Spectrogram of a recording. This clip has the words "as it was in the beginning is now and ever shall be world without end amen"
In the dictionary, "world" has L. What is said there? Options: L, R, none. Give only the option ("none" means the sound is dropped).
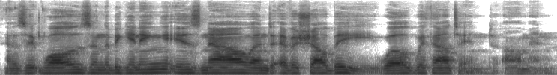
L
